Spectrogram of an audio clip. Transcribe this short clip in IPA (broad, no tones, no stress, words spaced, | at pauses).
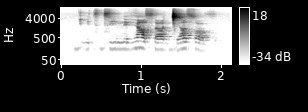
ɡʱit͡sd͡zine ɦæsˤɾɯə̯ ɡ͡ǀesˤox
